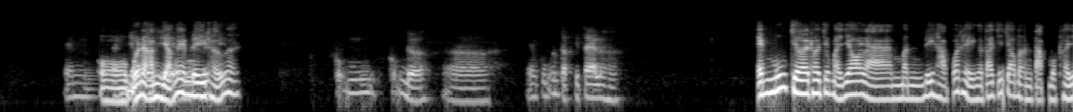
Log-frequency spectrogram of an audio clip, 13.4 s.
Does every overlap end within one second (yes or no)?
no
